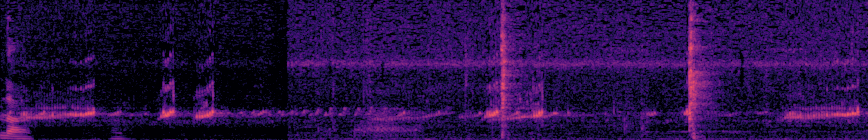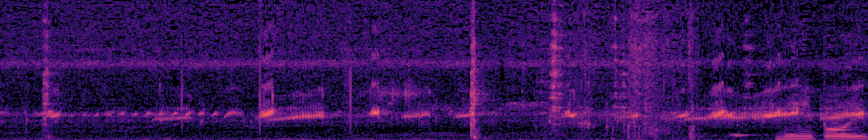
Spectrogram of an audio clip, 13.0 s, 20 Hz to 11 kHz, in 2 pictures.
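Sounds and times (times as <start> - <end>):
frogs chirping trills: 0.0 - 13.0
low steady hum: 2.2 - 13.0
sharp knocks: 10.0 - 10.8.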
